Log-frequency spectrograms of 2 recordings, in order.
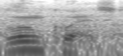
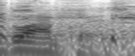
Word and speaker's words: Blomquist: real name yeah but he pronounced it bloomquest a Bloomquist he's wrong he's wrong Peter Blomquist okay uh the most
